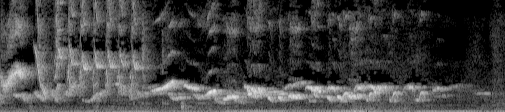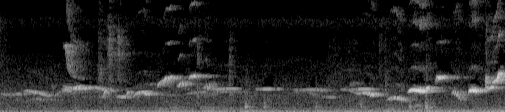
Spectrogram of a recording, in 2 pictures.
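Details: White-rumped shama from Aceh singing in its cage: a loud opening flurry of rich warbled and whistled notes, then softer, scattered slurred phrases with pauses and a brief renewed outburst near the end.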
